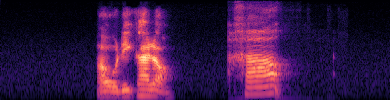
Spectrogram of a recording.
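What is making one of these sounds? An elderly man speaks calmly through an online call.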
